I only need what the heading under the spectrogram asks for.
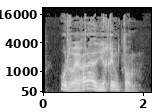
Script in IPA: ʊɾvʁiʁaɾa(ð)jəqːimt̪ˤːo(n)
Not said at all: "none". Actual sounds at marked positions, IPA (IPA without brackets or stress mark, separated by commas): ð, m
